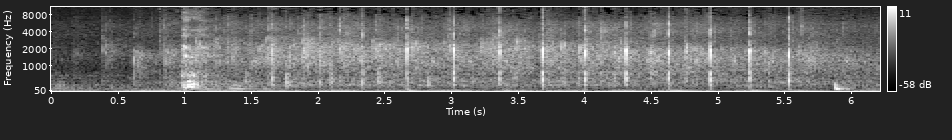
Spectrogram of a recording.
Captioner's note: applause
